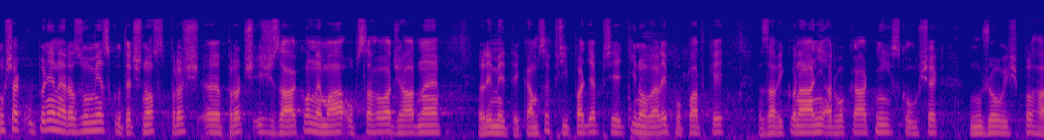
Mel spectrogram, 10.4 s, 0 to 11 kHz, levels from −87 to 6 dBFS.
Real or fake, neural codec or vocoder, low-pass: real; none; 7.2 kHz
